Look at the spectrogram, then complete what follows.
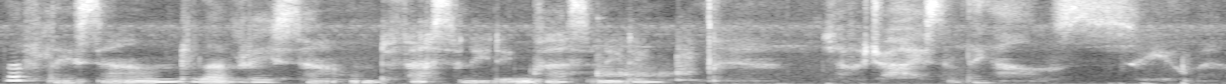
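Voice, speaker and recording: A woman voicing a small, curious, gentle goblin in an ASMR roleplay, whispered and soft-spoken, breathy and creaky, often repeating little phrases. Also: fairly high pitch, expressive, moderate pace. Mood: fascinated. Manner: refers to self in third person, repeats phrases softly. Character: small curious goblin, gentle, eager, easily delighted hoarder.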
